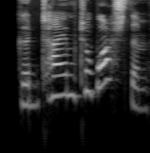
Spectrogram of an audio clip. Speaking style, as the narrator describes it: she exclaimed

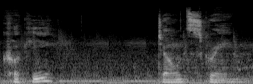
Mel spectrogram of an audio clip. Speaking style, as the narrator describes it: Dave looks directly at her and says very calmly

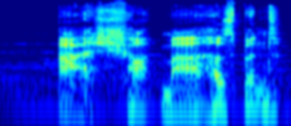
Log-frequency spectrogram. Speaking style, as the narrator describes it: Zelda spat

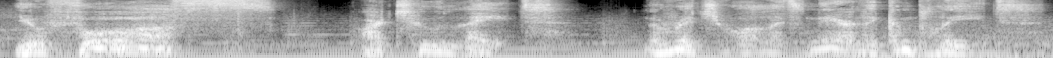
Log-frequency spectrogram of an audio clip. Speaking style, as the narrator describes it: The cultists all hiss and say

